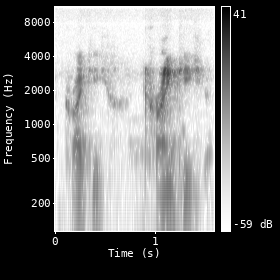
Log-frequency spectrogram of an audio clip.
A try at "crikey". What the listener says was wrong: Crikey. It's not crocky. It's crikey. It's like crying with keys. Crikey. Crikey. But you gotta pronounce it like a crock almost at the same time. So it's crikey. Crikey.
